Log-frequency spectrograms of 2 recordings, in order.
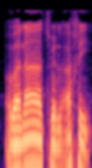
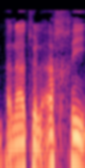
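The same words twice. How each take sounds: First: Said in the usual way. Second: "الأخ" with a held, doubled خ; doubled kha. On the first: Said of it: "بتشديد الخاء من الأخ". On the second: Shown as a demonstration. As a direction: lengthen the خ in "الأخ" as a geminate. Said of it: "تشديد ال-، الخاء".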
